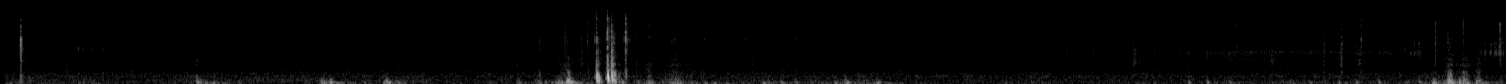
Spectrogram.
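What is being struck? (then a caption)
Bar of soap shaved with a knife blade. A hand-sized solid white bar of soap with blue speckles is held in the hand while a metal utility knife blade shaves and scrapes thin curls off its edge. Quiet, short scraping and crunchy cutting sounds come in scattered bursts, with the loudest sharp scrape around the middle and a gritty flurry at the end.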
